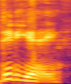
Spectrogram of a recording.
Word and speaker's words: Didier: don't I don't recall exactly but that is pronounced Didier then up next born on the state in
